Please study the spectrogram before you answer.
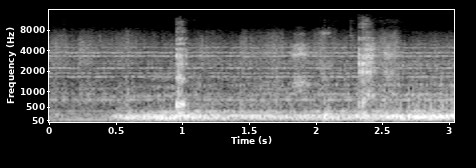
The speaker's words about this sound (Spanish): De pronto, la sangre se paraliza en sus venas al oír un rugido. ¿Rugidos? Creo que es el maldito tigre.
